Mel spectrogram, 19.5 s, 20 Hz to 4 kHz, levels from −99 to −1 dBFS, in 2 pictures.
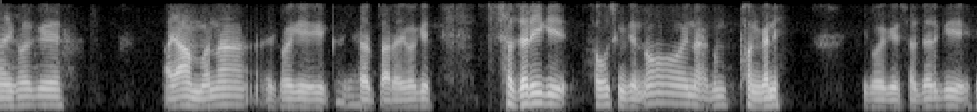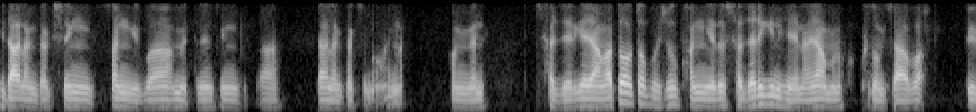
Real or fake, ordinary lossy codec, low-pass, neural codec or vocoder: real; none; 3.6 kHz; none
